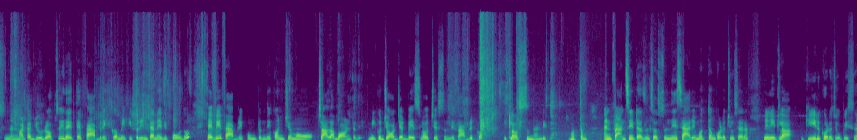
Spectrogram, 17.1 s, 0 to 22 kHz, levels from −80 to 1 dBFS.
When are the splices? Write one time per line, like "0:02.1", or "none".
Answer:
none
